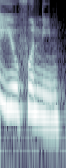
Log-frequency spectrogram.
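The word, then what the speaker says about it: euphony: तो यह है यूफोनी। क्या है? यूफोनी। तो यहां पर आप सिर्फ इयू का ध्यान रखिए कि इ यू को हम पढ़ रहे हैं यू। इसमें यू को यूफोनी पढ़ रहे हैं।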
